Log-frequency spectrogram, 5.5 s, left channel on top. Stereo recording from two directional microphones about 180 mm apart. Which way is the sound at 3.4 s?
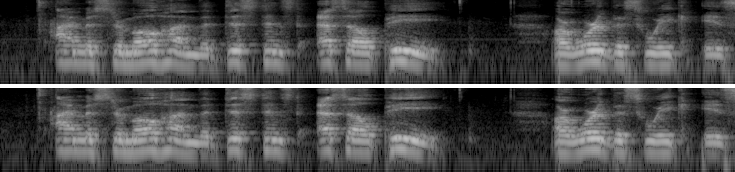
10° right (ahead or behind).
